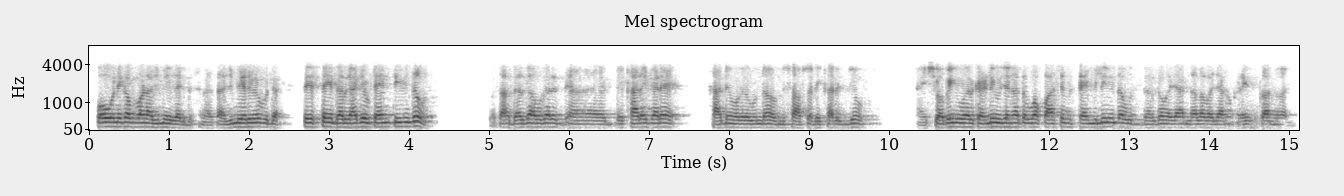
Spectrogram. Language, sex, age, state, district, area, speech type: Sindhi, male, 60+, Rajasthan, Ajmer, urban, conversation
